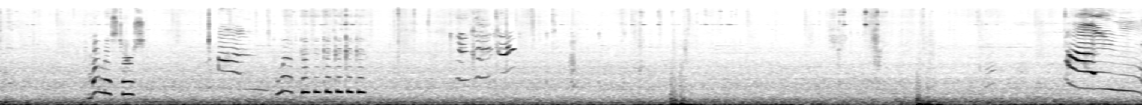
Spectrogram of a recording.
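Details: Male pet cat riding in a car for his first time since kittenhood, giving a series of drawn-out meows, some rising then falling, others short and wavering, over a steady low engine rumble with people talking.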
